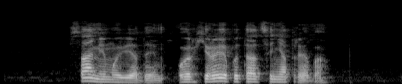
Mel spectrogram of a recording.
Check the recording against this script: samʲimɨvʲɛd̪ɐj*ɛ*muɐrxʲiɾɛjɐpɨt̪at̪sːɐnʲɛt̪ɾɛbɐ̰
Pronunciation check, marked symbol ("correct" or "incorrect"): correct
